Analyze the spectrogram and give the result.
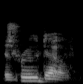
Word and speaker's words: Trudeau: Trudeau. – Close. Trudeau. – Trudeau. I should just think it's like true because it's like the opposite of everything.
